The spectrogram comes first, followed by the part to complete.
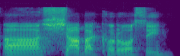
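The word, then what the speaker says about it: Csaba Kőrösi: So next, I cannot pronounce this name. Do you have the name? Shaba Korosi. Shaba Korosi.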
